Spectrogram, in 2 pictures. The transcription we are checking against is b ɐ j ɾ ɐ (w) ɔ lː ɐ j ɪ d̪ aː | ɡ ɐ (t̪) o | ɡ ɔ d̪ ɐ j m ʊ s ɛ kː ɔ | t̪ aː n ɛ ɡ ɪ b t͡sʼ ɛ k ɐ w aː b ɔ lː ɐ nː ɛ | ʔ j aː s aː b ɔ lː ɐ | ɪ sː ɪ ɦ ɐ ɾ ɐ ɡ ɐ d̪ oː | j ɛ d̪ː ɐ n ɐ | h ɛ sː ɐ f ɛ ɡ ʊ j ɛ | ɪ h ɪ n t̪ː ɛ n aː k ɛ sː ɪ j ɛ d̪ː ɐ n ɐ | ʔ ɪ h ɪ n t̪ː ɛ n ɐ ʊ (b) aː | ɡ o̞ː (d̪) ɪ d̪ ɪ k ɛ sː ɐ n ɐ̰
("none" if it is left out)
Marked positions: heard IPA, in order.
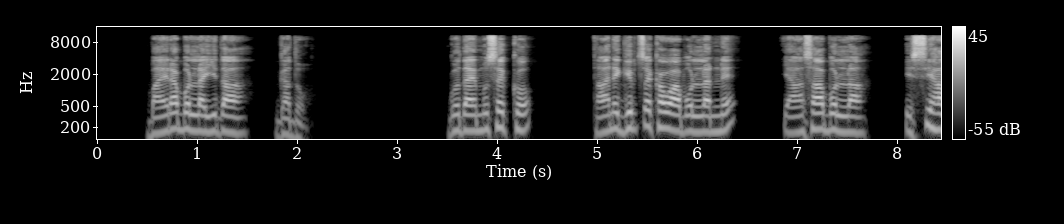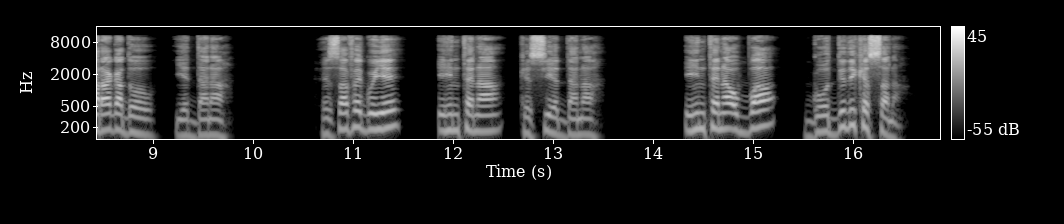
b, d̪, bː, d̪ː

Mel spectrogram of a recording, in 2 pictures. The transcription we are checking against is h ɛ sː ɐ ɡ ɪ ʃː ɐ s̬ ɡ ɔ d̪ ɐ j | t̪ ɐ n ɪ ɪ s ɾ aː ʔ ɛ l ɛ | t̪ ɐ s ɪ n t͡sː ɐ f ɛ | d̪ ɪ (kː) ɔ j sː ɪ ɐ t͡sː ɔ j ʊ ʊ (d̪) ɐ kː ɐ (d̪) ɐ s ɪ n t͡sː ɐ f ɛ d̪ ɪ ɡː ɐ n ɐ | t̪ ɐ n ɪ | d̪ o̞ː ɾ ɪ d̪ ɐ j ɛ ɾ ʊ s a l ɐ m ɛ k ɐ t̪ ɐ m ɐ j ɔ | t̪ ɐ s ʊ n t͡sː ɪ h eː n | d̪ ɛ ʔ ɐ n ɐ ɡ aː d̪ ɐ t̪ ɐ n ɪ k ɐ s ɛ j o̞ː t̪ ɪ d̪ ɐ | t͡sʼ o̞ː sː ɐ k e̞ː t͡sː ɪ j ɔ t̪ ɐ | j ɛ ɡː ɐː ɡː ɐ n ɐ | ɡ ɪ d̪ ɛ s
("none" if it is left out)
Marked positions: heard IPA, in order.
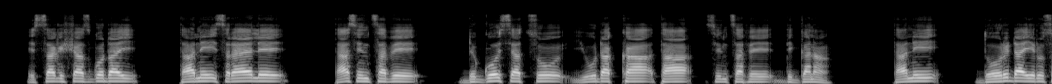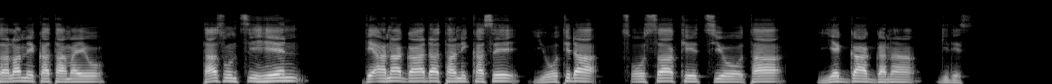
ɡː, d̪, t̪

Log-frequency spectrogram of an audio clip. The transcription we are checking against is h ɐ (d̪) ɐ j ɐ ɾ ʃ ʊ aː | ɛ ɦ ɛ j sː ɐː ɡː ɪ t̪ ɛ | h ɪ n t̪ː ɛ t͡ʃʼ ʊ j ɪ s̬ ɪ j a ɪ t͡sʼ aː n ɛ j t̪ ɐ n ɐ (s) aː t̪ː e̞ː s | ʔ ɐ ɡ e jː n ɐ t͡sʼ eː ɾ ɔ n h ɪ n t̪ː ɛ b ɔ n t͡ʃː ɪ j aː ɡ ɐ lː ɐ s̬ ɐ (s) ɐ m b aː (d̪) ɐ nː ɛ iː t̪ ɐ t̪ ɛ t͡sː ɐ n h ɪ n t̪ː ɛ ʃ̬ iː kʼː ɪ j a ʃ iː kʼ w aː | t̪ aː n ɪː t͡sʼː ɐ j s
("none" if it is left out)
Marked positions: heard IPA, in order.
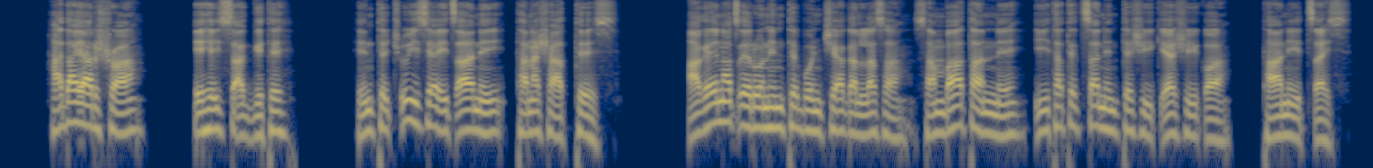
d̪, ʃ, s, t̪

